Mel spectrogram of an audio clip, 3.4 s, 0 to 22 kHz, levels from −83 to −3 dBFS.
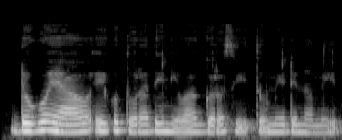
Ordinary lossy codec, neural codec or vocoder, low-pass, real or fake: none; none; none; real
